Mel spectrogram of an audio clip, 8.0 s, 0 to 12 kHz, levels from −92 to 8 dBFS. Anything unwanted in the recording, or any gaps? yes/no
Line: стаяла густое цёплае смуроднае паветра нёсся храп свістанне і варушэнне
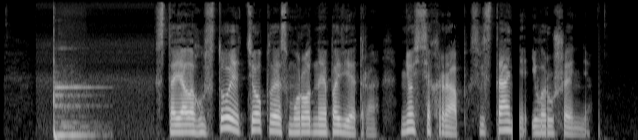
yes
